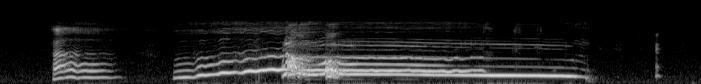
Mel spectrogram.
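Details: An American Staffordshire Terrier "sings" along when its owner invites it, giving a brief rising note followed by a long, steady, slowly falling howl.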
